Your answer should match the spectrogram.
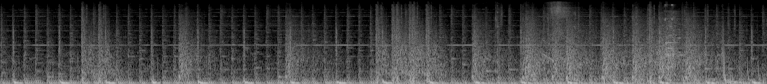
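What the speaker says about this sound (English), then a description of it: "Shooting!" Sustained gunfire from The Precinct fills the scene, with loud rapid volleys and repeated sharp shots cracking without pause over a dense, continuous action backdrop.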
